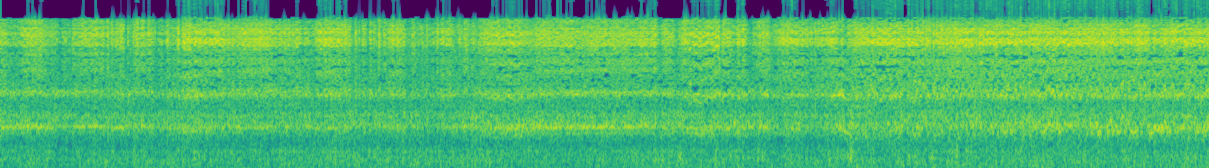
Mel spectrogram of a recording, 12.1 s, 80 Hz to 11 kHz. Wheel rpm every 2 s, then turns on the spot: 230, 230, 230, 230, 210, 190.
none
